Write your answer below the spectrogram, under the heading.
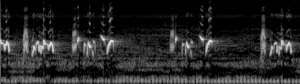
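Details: Lively sooty-headed bulbul song meant to lure wild forest birds and to prompt caged ones to answer: short gurgling phrases of bright chirped notes, several quick bursts in three seconds, with a steady low hum beneath.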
